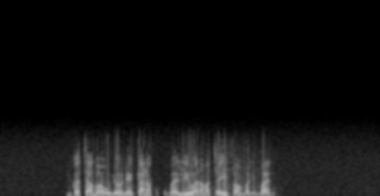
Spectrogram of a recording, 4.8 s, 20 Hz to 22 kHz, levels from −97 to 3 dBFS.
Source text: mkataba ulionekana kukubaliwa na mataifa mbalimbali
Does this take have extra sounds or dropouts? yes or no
no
